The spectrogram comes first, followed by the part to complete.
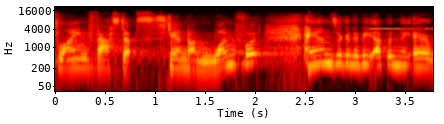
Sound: timer beeping

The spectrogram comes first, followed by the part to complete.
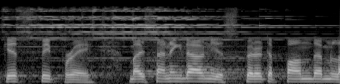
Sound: chimes ringing

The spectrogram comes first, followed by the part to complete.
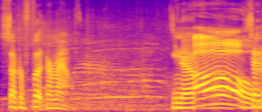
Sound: audience exclaims

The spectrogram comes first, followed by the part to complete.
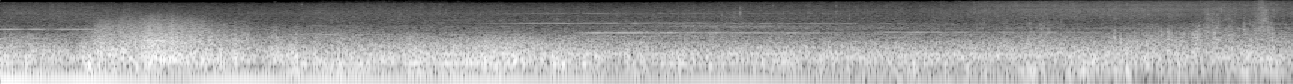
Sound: wind whistling

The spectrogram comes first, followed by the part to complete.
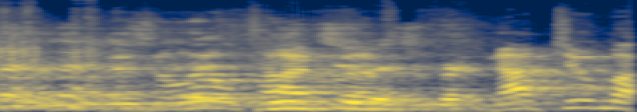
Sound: laughter

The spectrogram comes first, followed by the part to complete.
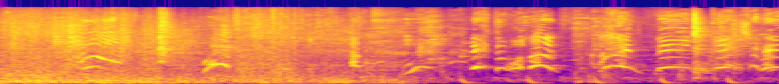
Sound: explosion; shrieking

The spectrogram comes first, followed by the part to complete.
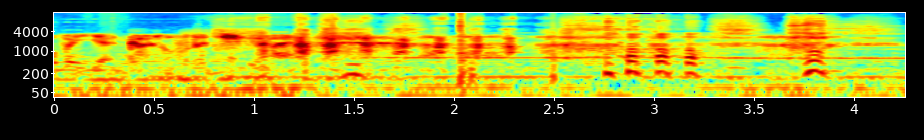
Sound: laughing

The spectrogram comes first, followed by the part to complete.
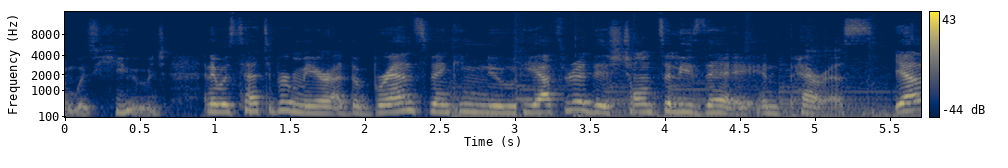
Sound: obnoxious fake French accent; snazzy music

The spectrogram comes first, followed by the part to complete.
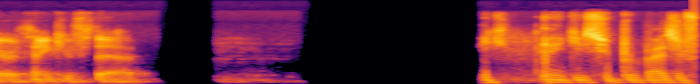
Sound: silence

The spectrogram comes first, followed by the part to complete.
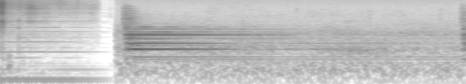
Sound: bell rings

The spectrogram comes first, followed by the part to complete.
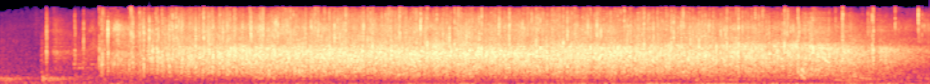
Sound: applause

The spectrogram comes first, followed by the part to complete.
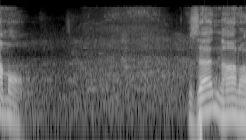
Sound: audience laughing

